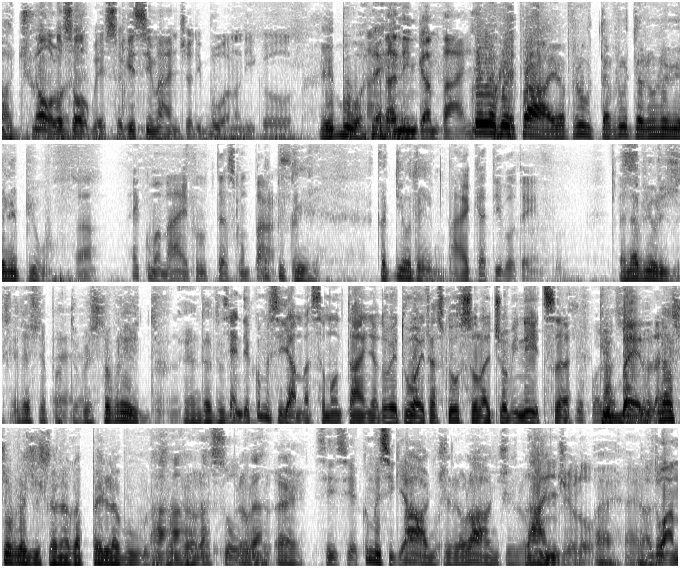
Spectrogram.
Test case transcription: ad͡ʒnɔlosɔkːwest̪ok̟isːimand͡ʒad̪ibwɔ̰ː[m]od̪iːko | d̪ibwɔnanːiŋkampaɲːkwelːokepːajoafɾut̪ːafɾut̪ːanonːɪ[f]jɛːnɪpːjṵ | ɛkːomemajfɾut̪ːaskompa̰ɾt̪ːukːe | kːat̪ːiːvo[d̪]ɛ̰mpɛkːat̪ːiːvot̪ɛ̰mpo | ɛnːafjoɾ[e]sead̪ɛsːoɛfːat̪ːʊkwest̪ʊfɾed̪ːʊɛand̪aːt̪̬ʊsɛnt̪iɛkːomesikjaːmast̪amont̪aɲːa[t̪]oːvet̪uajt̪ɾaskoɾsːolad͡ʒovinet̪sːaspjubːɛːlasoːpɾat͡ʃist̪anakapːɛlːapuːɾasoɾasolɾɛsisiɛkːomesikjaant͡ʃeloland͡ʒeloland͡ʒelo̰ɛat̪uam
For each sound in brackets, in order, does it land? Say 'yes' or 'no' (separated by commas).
no, no, no, no, no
